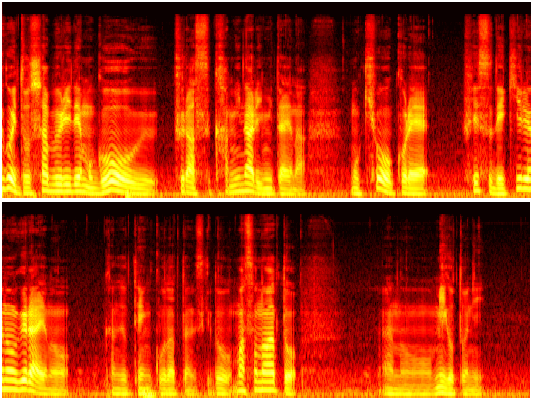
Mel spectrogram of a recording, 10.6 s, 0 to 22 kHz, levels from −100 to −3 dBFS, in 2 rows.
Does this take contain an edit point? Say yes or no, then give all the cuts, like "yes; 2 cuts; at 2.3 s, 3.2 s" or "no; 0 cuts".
no; 0 cuts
